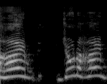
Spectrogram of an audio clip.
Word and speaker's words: Heim: Because his last name is Heim, and it rhymes with Anaheim, and maybe they thought it was an Angels call, and that's exactly what happened.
